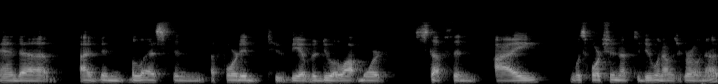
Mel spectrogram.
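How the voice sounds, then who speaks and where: A man speaks at a fairly quick clip in a very deep, low voice. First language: Spanish. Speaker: executive protection agent and media company co-owner. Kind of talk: casual podcast chat. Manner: casual, animated.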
